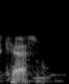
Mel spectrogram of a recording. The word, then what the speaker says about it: Castle: Last name is Castle. – Can you spell that for me? – C-A-S-T-L-E.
